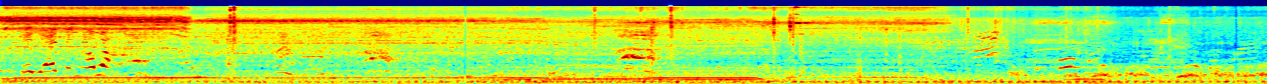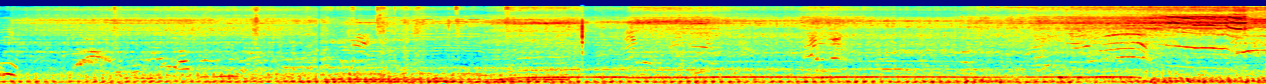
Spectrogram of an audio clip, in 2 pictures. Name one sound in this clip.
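The electric motors of a radio-controlled toy excavator whine in shifting pitches.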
